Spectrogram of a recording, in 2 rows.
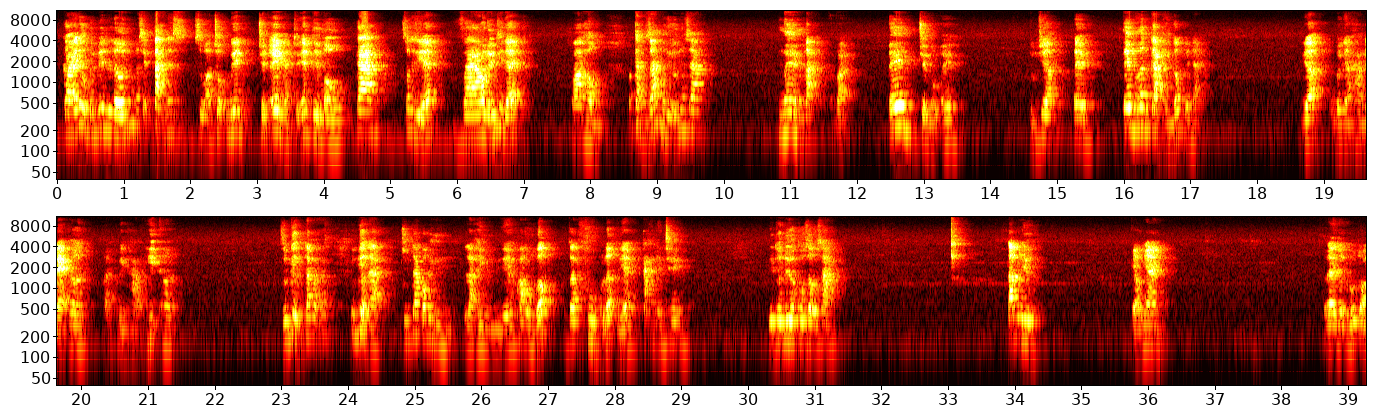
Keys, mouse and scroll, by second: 15.9 click, 19.3 click, 30.6 click, 32.1 ctrl+click, 34.4 w, 35.0 click, 37.4 click, 39.1 ].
